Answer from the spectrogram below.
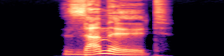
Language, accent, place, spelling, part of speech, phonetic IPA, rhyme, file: German, Germany, Berlin, sammelt, verb, [ˈzaml̩t], -aml̩t, De-sammelt.ogg
- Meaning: inflection of sammeln: 1. third-person singular present 2. second-person plural present 3. plural imperative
